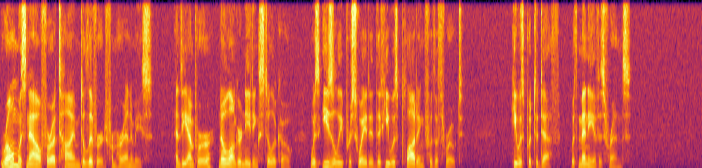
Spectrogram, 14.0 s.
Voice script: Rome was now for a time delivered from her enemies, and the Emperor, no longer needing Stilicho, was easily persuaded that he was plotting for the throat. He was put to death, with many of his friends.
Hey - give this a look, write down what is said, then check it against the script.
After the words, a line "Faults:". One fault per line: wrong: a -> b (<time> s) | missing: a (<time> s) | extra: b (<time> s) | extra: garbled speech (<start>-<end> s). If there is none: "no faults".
Rome was now for a time delivered from her enemies, and the Emperor, no longer needing Stilicho, was easily persuaded that he was plotting for the throat. He was put to death, with many of his friends.
Faults:
no faults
